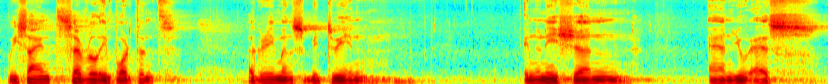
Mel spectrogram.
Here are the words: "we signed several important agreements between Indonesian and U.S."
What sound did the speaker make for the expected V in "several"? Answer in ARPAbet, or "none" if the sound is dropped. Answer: V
